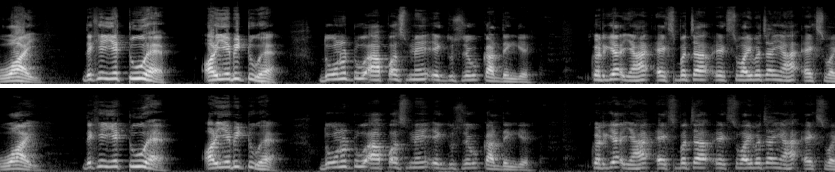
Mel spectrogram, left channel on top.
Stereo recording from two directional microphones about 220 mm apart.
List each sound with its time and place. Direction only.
0.0 s a man's voice: 45° left (ahead or behind)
